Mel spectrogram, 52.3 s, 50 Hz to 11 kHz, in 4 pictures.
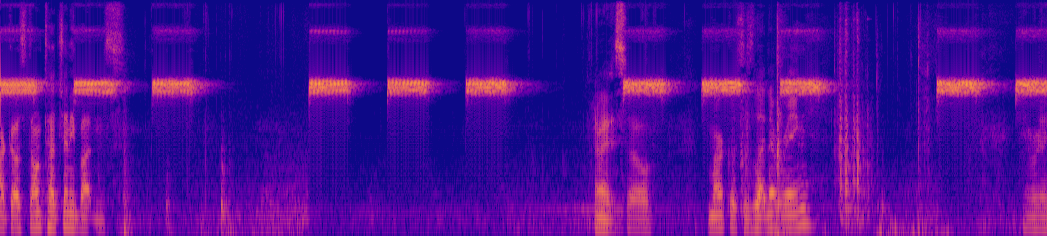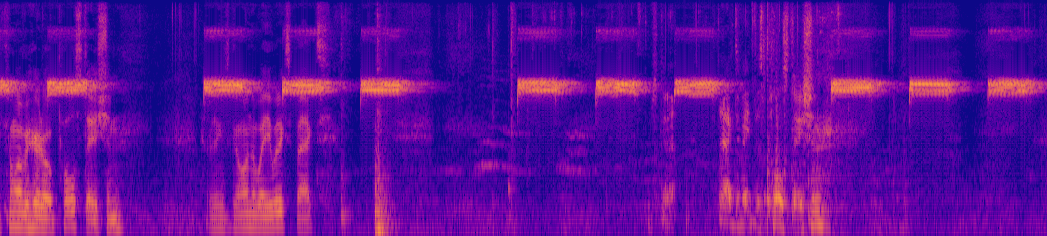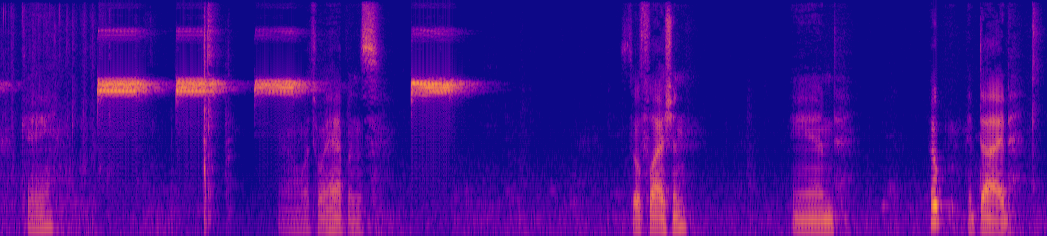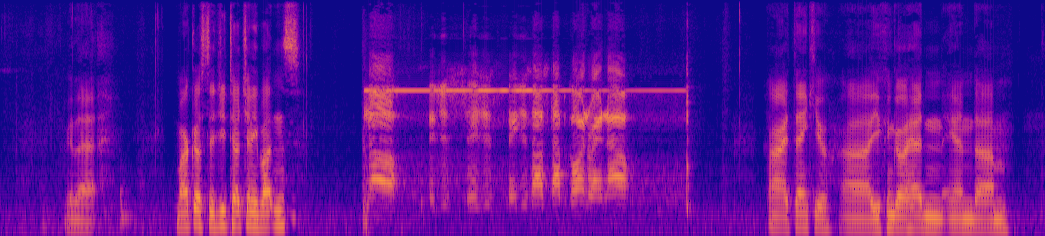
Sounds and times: Fire alarm: 0:00.0 - 0:02.9, 0:03.8 - 0:06.8, 0:07.7 - 0:10.8, 0:11.7 - 0:14.4, 0:15.6 - 0:18.7, 0:19.5 - 0:26.8, 0:27.4 - 0:30.4, 0:31.3 - 0:32.5, 0:43.8 - 0:48.0.

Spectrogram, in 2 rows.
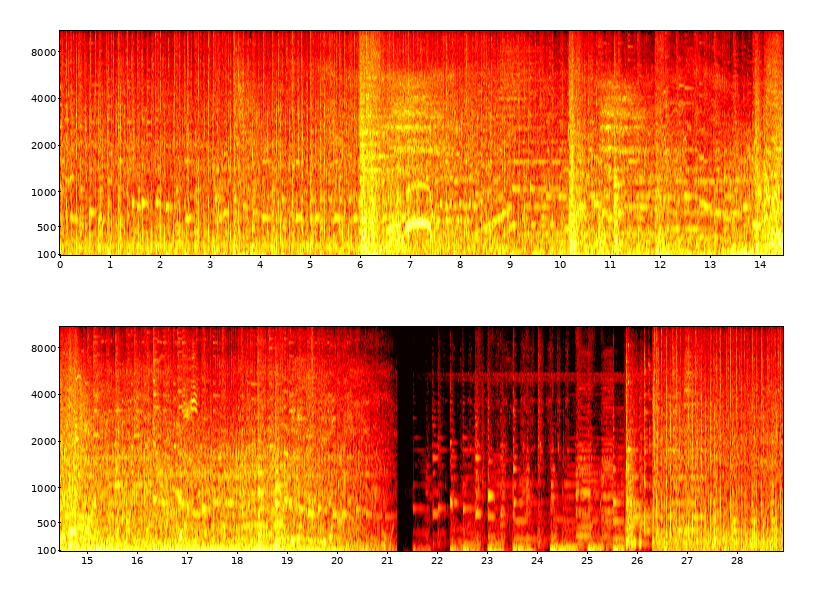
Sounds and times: Helicopter: 0:00.0 - 0:21.2, 0:26.3 - 0:28.9
Music: 0:00.0 - 0:28.9.

